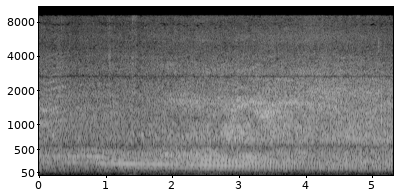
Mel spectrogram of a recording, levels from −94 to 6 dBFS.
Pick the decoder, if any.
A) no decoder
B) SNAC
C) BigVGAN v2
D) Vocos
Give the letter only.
A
